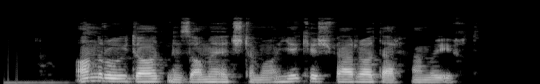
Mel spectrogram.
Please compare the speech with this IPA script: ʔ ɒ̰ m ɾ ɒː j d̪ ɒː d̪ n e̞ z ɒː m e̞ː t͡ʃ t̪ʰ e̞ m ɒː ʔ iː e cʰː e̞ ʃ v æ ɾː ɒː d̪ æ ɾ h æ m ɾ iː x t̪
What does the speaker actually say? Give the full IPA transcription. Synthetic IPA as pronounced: ʔ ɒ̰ n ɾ uː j d̪ ɒː d̪ n e̞ z ɒː m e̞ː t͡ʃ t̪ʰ e̞ m ɒː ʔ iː e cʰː e̞ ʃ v æ ɾː ɒː d̪ æ ɾ h æ m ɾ iː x t̪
